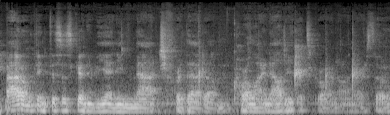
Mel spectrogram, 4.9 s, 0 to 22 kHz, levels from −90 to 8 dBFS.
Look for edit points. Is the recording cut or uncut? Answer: uncut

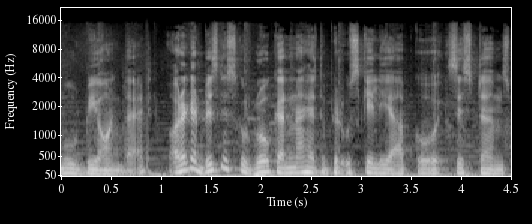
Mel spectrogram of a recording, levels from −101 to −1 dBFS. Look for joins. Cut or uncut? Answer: cut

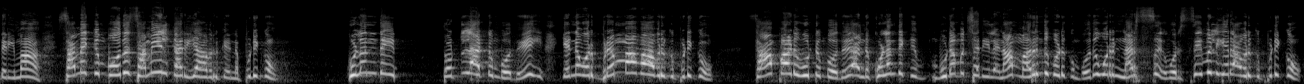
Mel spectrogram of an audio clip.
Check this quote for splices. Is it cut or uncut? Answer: uncut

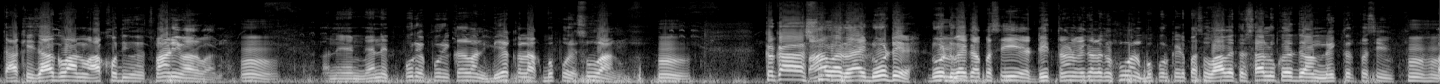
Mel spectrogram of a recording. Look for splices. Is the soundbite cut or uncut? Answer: uncut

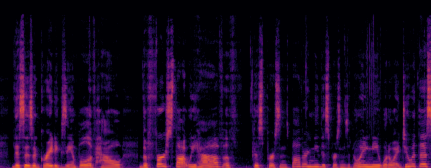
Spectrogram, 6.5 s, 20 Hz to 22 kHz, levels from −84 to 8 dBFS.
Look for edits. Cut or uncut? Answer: cut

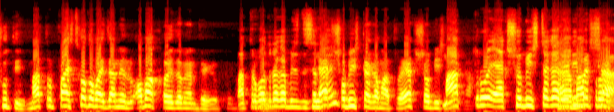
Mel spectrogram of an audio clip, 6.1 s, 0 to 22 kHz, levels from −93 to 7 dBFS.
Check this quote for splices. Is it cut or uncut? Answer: uncut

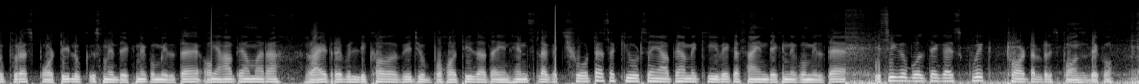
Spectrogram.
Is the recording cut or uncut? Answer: cut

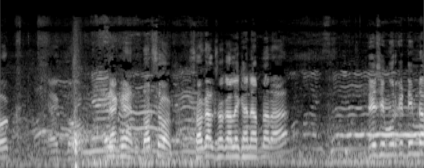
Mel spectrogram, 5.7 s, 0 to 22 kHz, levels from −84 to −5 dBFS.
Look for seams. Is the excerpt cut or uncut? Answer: cut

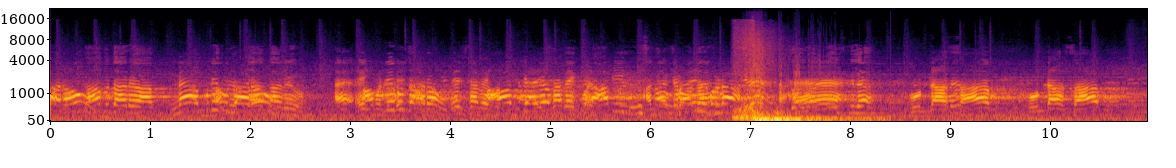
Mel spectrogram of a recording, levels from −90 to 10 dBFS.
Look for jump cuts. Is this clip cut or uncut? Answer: cut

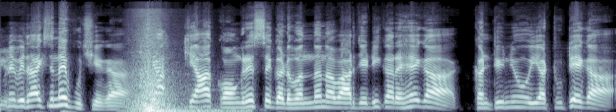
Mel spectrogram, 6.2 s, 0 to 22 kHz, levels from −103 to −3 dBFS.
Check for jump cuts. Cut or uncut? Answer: cut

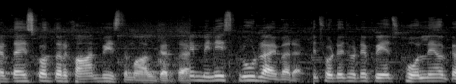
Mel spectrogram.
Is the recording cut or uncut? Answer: cut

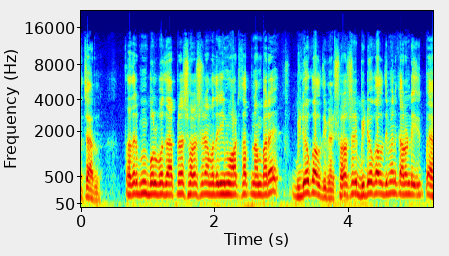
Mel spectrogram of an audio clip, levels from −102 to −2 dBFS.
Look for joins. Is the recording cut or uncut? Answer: uncut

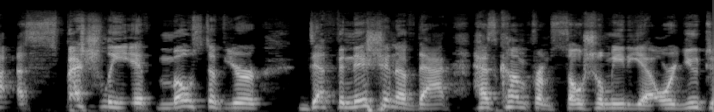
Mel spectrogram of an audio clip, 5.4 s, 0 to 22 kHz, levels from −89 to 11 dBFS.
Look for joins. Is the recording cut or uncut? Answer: uncut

